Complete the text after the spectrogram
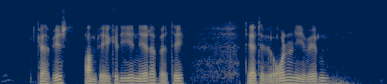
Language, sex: Danish, male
